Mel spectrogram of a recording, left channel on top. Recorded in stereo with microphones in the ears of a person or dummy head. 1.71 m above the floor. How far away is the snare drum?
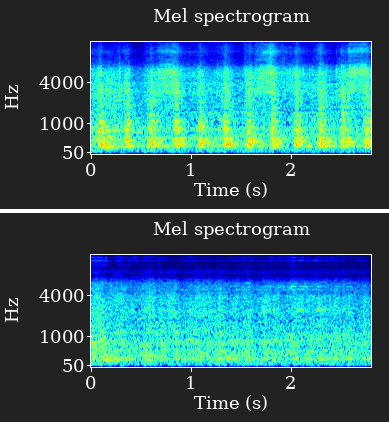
About 2.5 m.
